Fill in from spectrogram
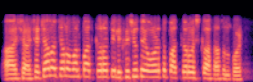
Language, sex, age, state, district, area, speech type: Kashmiri, male, 18-30, Jammu and Kashmir, Anantnag, rural, conversation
